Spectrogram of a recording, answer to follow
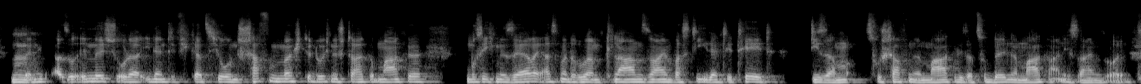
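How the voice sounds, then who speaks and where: This dark, mellow, somewhat breathy voice moves at a very fast pace with monotone, flat intonation and very even loudness. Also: man, medium pitch for a man. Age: 40s. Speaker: brand strategy consultant and business owner. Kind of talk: interview.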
